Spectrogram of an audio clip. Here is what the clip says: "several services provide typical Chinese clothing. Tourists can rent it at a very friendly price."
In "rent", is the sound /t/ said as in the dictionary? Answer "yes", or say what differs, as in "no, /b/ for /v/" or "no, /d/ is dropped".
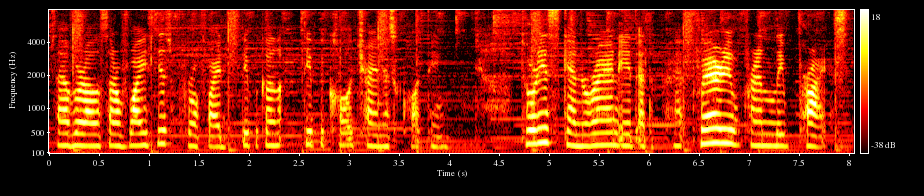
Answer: no, /t/ is dropped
